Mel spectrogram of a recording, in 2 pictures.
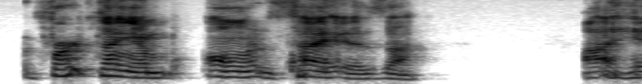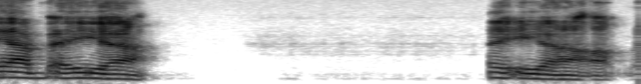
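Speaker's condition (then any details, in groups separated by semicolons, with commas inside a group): Neurological disease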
